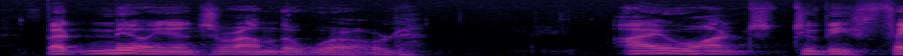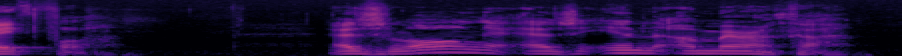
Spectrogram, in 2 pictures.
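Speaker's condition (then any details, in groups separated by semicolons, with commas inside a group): ALS; body weakening, 2 years since onset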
